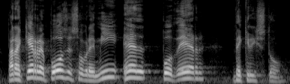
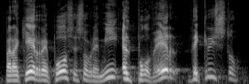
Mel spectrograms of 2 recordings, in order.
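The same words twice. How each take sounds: First: Each word of "Para que repose sobre mí el poder de Cristo" laid down slowly; slow it down and let the words land; slow emphatic repeat. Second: Said in the usual way. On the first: Shown as a demonstration. Pastor repeating the verse to the church, slow and emphatic. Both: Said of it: "repeated slower for emphasis".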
